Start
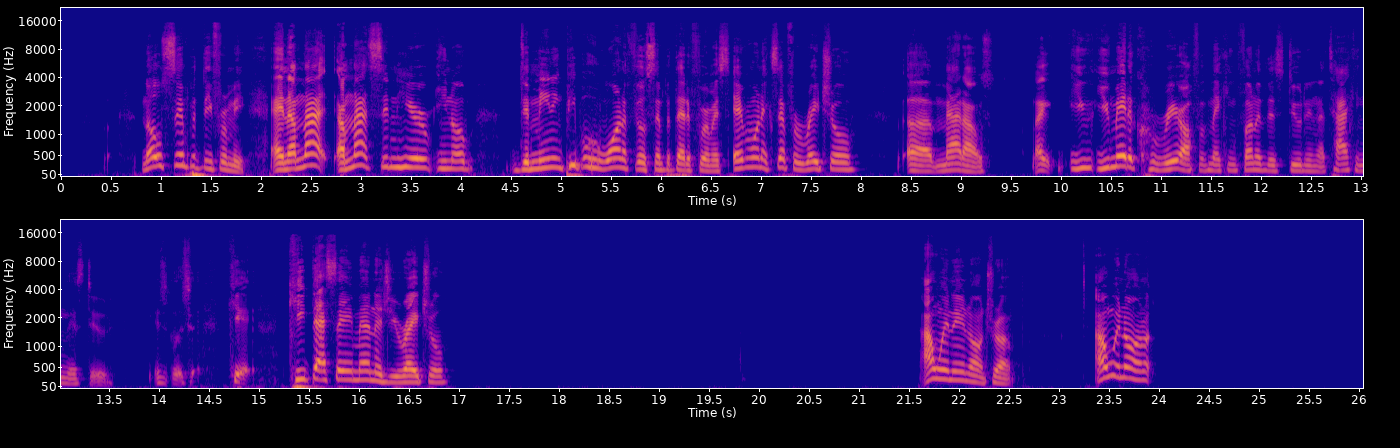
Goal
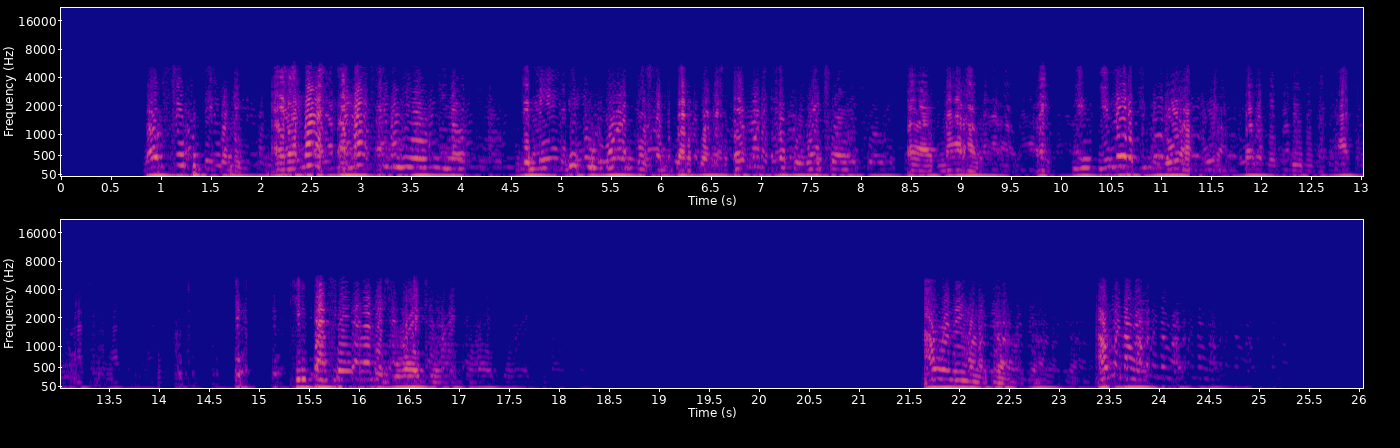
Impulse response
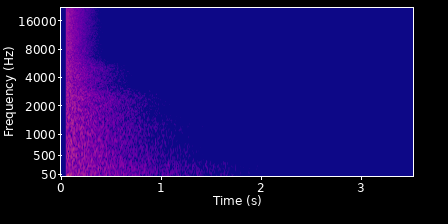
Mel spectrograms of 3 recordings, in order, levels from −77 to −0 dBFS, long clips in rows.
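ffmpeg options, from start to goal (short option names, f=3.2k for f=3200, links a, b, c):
-filter_complex "[0:a]asettb=1/sr,asplit=3[a][b][c];[a]atrim=end=21.954[d];[b]atrim=start=21.95:end=23.37,asetpts=PTS-STARTPTS,afade=t=in:d=0.004:c=qsin,afade=t=out:st=1.416:d=0.004:c=qsin,bass=f=250:g=10,treble=f=4k:g=-4[e];[c]atrim=start=23.366[f];[d][e]acrossfade=d=0.004:c1=hsin:c2=qsin[g];[g][f]acrossfade=d=0.004:c1=qsin:c2=hsin,aeval=exprs='sgn(val(0))*max(abs(val(0))-0.0106,0)':c=same,acrossover=split=470[h][i];[h]aeval=exprs='val(0)*(1-0.7/2+0.7/2*cos(2*PI*8.3*n/s))':c=same[j];[i]aeval=exprs='val(0)*(1-0.7/2-0.7/2*cos(2*PI*8.3*n/s))':c=same[k];[j][k]amix=inputs=2:normalize=0,aeval=exprs='max(val(0),0)':c=same,asplit=2[l][m];[m]adelay=367,lowpass=f=4.1k:p=1,volume=-11.5dB,asplit=2[n][o];[o]adelay=367,lowpass=f=4.1k:p=1,volume=0.43,asplit=2[p][q];[q]adelay=367,lowpass=f=4.1k:p=1,volume=0.43,asplit=2[r][s];[s]adelay=367,lowpass=f=4.1k:p=1,volume=0.43[t];[l][n][p][r][t]amix=inputs=5:normalize=0,asplit=2[u][v];[1:a]atrim=start_sample=2205,atrim=end_sample=3528[w];[v][w]afir=irnorm=-1:irlink=0,volume=-22dB[x];[u][x]amix=inputs=2:normalize=0,aresample=11025,aresample=44100,asplit=2[y][z];[z]adelay=6.5,afreqshift=-1.1[aa];[y][aa]amix=inputs=2:normalize=1,volume=1dB"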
